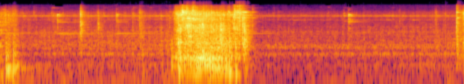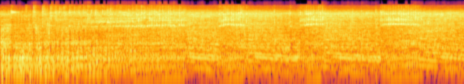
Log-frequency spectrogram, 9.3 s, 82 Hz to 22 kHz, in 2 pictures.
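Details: Homelite XL-2 chainsaw, test run just after repair finished: short quiet start, then fires and runs hard with a loud buzzy howl rising and falling with throttle. Normal, healthy running.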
